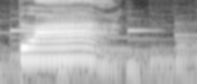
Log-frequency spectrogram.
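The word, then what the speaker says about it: ปลา: Thai is pronounced as ป ล า ป ล า Again, please.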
